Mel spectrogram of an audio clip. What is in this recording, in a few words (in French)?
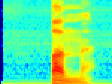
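"pomme", French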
